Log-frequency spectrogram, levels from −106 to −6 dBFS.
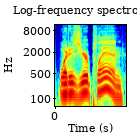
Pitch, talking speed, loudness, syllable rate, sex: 140 Hz, 225 wpm, -16 LUFS, 4.3 syllables/s, male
